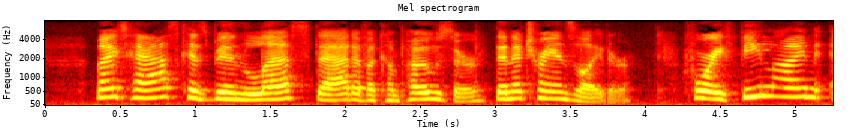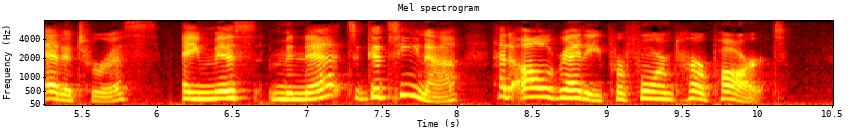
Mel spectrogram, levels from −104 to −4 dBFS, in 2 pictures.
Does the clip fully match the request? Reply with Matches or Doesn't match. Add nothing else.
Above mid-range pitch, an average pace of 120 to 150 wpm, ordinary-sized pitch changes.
Matches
